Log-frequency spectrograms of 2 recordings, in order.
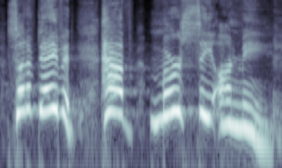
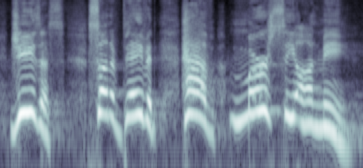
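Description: First: Crying out more insistently. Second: Raised, higher-pitched plea, read aloud; crying out. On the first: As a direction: call out desperately, refusing to be silenced. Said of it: "he cried out all the more". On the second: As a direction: call out for mercy over a crowd. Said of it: "And he cried out". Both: A narrator's reading.

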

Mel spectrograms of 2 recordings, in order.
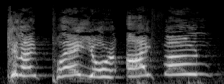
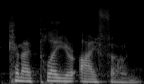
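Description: First: High, loud, slow exaggerated shout; dad repeating his daughter's question as a shout; shouted mock repeat. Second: Put-on quiet, innocent little-girl request; small quiet ask. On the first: Shown as a demonstration. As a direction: belt it out in disbelief. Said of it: "repeated for effect". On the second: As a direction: ask it softly and sweetly. Daughter's quiet request retold.

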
